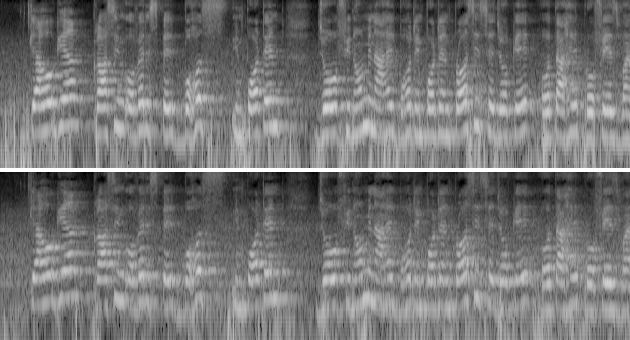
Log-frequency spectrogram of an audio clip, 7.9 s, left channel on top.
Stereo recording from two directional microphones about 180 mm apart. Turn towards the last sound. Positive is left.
turn(degrees=45)  # may be behind; listen again after turning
